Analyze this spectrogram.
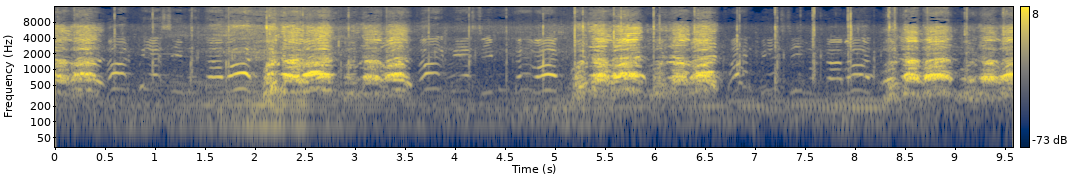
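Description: A crowd of young men chant slogans loudly outdoors.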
